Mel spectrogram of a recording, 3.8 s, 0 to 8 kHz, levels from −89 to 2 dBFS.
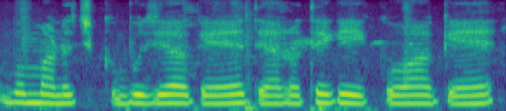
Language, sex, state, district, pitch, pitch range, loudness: Chakma, female, Tripura, Dhalai, 230 Hz, 220-240 Hz, -14 LUFS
